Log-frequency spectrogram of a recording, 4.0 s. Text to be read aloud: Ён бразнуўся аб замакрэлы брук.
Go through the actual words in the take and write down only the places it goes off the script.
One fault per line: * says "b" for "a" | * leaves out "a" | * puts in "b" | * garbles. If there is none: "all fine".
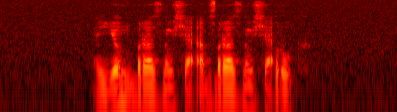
* says "бразнуўся" for "замакрэлы"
